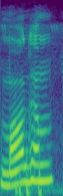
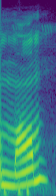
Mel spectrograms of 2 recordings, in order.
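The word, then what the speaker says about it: Maugham: पहला है रॉबर्ट लिन, दूसरा है विलियम समरसेट मॉघम या मॉम, दो प्रोनाउंसिएशन उनके नेम का है, number third Booker T Washington और फोर्थ चार्ल्स लैम।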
